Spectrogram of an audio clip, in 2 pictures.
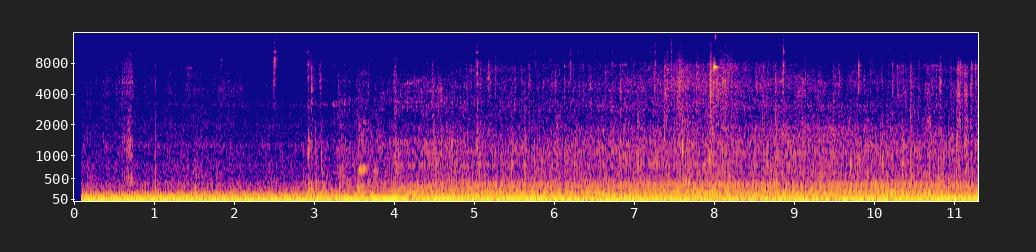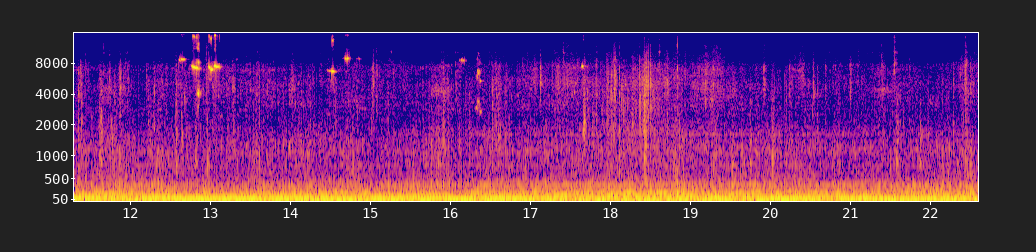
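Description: Off-road 4x4's engine running steadily at low speed, heard loud from on board as the vehicle crawls up a rocky track, with a few short knocks and rattles over the bumps.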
